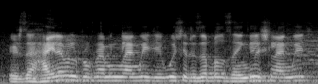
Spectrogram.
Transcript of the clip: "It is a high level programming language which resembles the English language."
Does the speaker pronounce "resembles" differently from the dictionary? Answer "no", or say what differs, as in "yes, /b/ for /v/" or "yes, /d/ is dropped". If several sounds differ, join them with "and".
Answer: yes, /m/ is dropped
